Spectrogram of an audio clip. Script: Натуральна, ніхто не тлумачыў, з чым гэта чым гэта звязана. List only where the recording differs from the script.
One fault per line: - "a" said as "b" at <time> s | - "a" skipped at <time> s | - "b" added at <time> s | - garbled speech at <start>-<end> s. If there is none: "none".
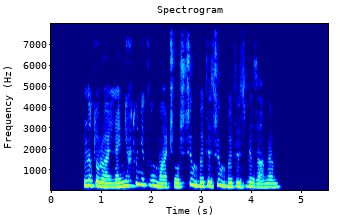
none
